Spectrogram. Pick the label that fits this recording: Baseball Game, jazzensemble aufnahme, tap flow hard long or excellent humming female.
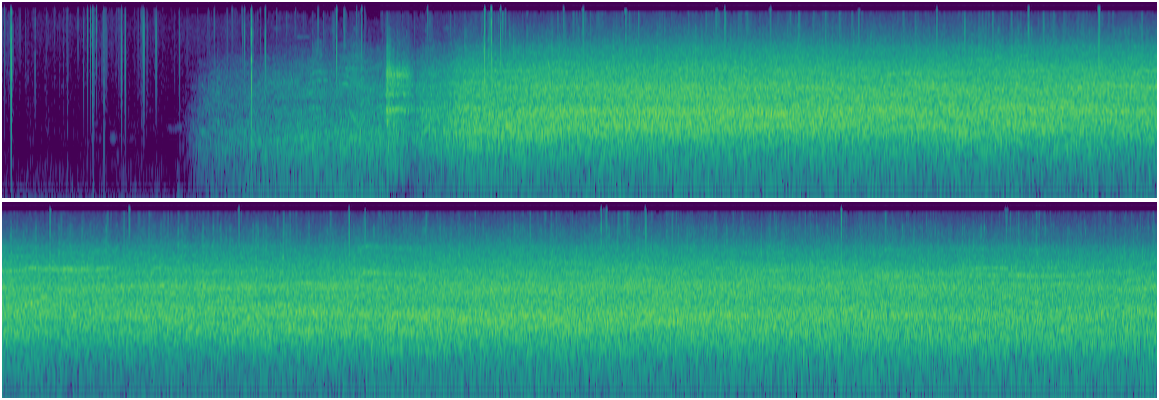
Baseball Game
